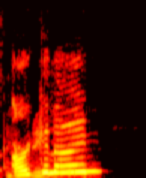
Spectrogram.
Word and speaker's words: Arcanine: It's ARC, so like ARC. Mm-hmm. ANINE. That's Arcanine? – I think that's how, well, in the show, the anime Pokemon, I think that's how it's pronounced. – Arcanine.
